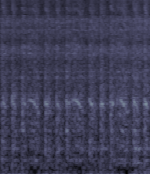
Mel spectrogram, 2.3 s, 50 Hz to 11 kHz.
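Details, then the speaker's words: 2015 Jeep Patriot with P0304 hard misfire on cylinder 4 that stayed after a coil swap, clear-flood crank with throttle floored: uneven lopsided cranking tone suspected dead hole; compression test next. "So you can hear that odd tone. To me, it sounds like it's a dead hole."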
